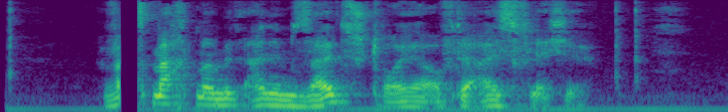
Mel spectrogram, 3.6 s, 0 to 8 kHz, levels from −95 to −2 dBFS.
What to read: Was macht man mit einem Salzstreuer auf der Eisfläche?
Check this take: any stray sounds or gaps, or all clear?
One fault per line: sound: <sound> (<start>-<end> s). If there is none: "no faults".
sound: dropout (0.6-0.7 s)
